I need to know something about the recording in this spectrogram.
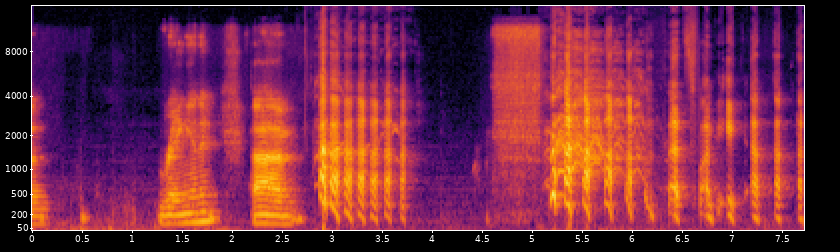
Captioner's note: laughs hysterically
